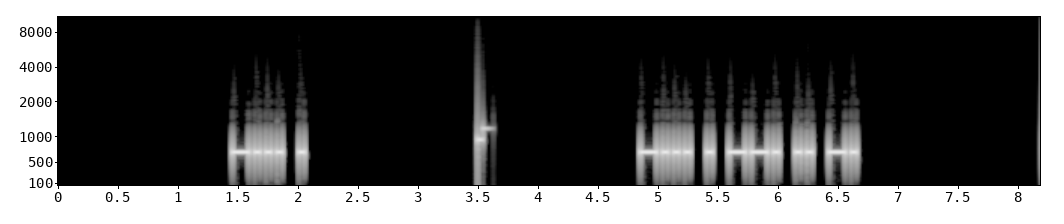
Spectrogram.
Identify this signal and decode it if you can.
Morse code, heard as a keyed tone, about 24 wpm, 700 Hz. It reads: BE BEGIN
